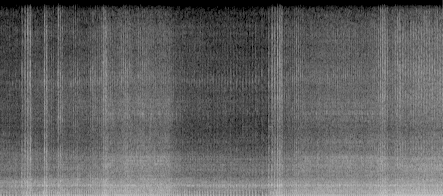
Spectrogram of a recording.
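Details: Newly installed small single-cylinder pull-start go-kart engine with new CVT, fuel switched on, catches and settles into a steady popping idle, then climbs briefly with throttle; runs cleanly.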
